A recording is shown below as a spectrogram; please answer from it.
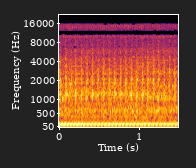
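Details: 2010 Mazda 3 2.3 turbo, new oil full of metal, clanking from down below: rapid, even metallic clatter over a rough idle, loud and constant; worn bottom end knocking, engine needs replacing.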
